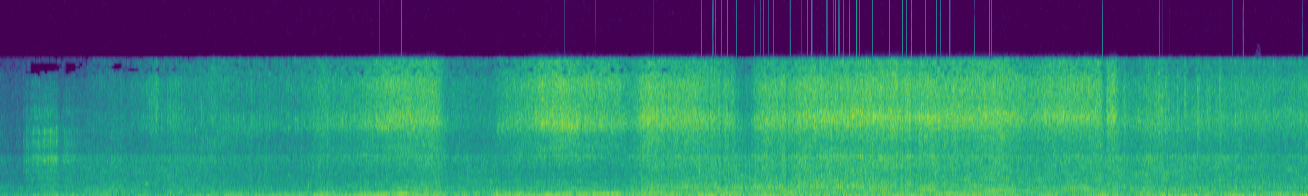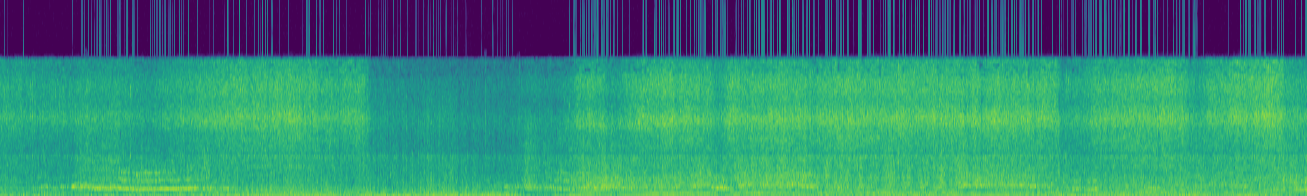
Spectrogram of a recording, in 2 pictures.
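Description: A car engine roars up and down through the gears on a racetrack, loud and continuous, with brief squeals of tires through the corners.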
